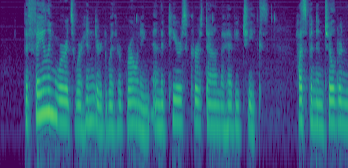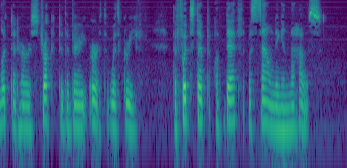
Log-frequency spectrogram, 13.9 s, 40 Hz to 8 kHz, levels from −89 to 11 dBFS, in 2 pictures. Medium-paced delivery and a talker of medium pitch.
Yes: average, 160 wpm; medium, 155 Hz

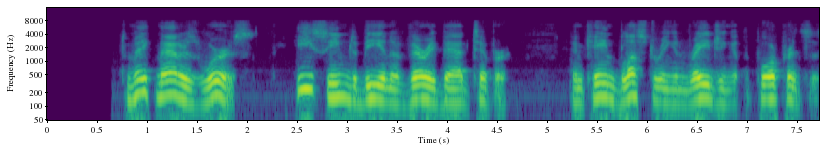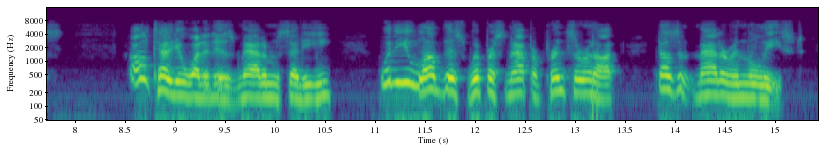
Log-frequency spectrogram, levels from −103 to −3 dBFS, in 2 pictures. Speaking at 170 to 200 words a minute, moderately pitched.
Yes: average, 175 wpm; medium, 160 Hz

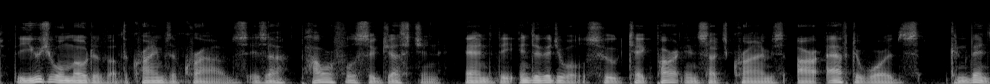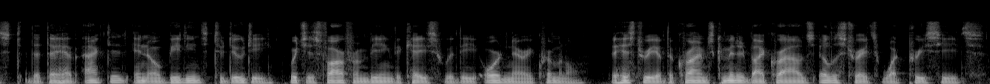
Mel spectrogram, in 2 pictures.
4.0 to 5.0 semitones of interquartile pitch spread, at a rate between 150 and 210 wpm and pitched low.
No: average, 2.7 semitones; average, 165 wpm; very low, 75 Hz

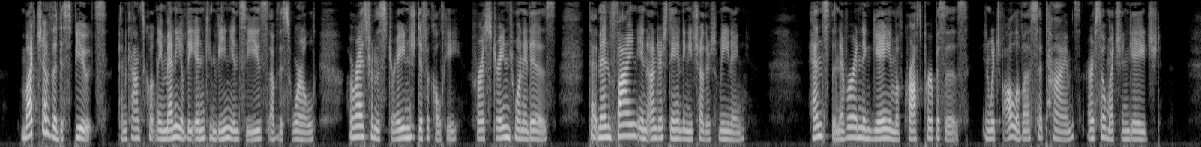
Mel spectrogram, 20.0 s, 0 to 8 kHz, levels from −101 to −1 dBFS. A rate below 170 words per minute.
Yes: average, 155 wpm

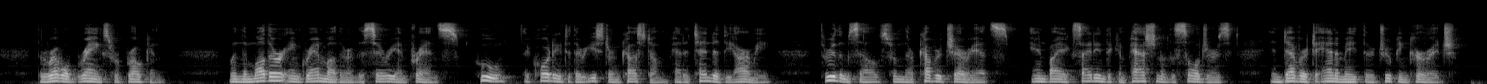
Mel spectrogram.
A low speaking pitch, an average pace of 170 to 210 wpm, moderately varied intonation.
Yes: low, 120 Hz; average, 175 wpm; average, 3.7 semitones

